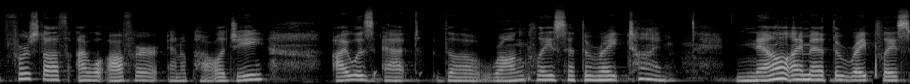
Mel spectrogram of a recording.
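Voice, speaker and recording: A soft-voiced older woman reads with an unhurried, gentle pace. Her voice sits in an ordinary middle register. She speaks as a poet sharing her work at a live reading. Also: medium pitch. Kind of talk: poetry reading with spoken introduction.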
